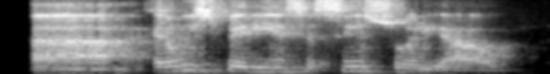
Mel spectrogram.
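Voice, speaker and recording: Lively in intonation, a man with a bright, sharp tone speaks in a raised, projected voice. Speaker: medical lecturer. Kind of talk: lecture.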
